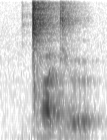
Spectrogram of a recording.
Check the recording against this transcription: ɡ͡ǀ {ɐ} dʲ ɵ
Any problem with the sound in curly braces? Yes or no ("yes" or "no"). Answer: yes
